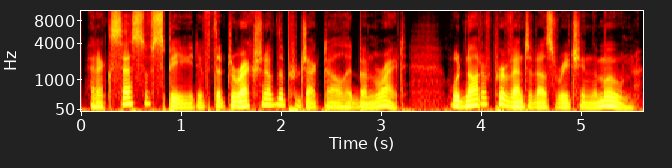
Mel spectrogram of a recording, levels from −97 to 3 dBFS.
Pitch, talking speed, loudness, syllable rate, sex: 110 Hz, 225 wpm, -19 LUFS, 6.0 syllables/s, male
